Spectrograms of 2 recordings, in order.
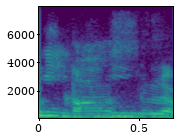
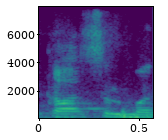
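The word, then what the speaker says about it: castle: படிக்கலாம் காசில் இதுல கேஸ் இப்ப காசில் அப்படிங்கறது யுகேல வந்து காசில் யுஎஸ்ல காசில் ரெண்டு இடத்துலயும் இந்த டிய உச்சரிக்க மாட்டாங்க இந்த டீயை உச்சரிக்க மாட்டாங்க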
